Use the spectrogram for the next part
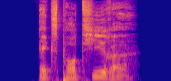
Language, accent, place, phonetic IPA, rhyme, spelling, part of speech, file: German, Germany, Berlin, [ɛkspɔʁˈtiːʁə], -iːʁə, exportiere, verb, De-exportiere.ogg
- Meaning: inflection of exportieren: 1. first-person singular present 2. singular imperative 3. first/third-person singular subjunctive I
